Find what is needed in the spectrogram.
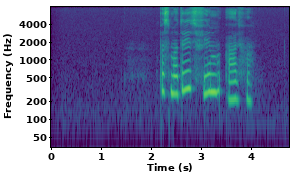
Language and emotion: Russian, neutral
